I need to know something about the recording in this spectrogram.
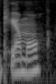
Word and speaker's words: Campbell: not from Youngstown right it's not spelled like a camel Campbell soup but omit the P and the B it's camel yeah you watch anything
